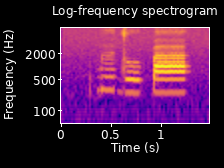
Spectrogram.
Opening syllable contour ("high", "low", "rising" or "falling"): high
